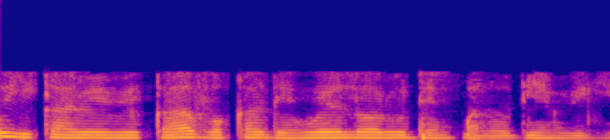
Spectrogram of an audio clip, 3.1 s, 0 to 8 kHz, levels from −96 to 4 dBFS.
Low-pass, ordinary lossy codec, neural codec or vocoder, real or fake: 7.2 kHz; AAC, 16 kbps; codec, 16 kHz, 16 kbps, FreqCodec, larger model; fake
